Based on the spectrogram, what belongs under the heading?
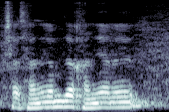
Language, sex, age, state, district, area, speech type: Bodo, male, 60+, Assam, Kokrajhar, rural, spontaneous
